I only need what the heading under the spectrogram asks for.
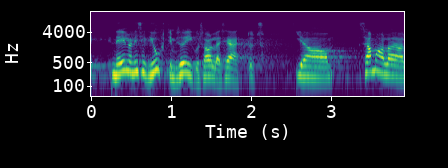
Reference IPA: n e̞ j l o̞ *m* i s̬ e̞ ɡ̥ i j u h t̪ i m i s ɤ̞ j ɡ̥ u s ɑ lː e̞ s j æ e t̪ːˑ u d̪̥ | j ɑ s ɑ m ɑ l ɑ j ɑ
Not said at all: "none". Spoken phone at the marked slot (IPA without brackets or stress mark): n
